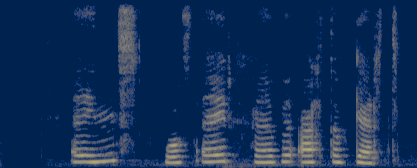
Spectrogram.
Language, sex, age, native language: Icelandic, male, 11, Icelandic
